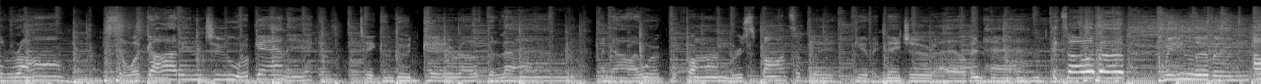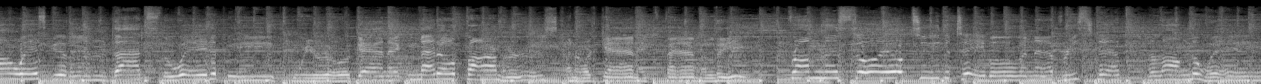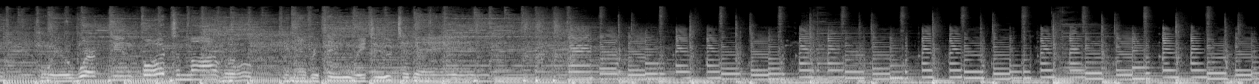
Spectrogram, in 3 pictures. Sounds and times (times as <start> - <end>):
Country: 0.0 - 37.8.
